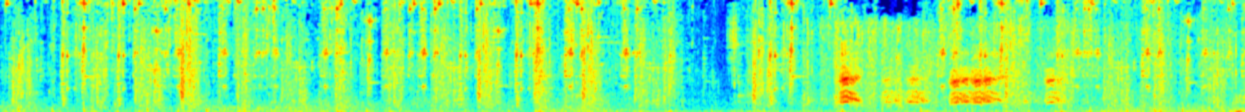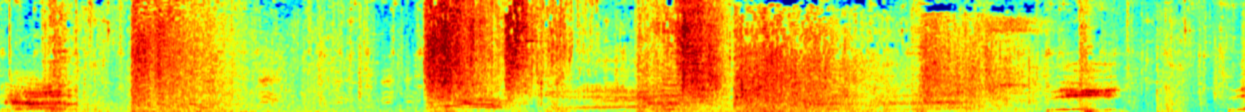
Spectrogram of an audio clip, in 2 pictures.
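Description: Armoured footsteps crunch over stone and grass.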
